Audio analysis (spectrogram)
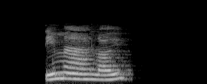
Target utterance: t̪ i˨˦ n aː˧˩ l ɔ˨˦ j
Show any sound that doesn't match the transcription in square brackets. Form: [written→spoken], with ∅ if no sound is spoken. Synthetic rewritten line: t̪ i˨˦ [n→m] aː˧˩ l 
